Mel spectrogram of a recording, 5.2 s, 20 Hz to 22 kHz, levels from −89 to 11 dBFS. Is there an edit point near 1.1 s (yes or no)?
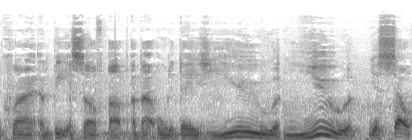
no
